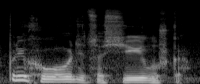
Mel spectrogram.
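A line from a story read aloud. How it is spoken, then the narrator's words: Sad ogre voice. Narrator (Russian): сказал печально людоед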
